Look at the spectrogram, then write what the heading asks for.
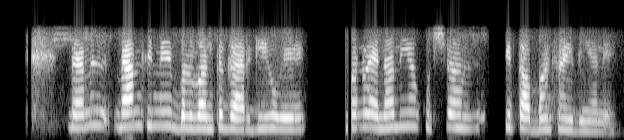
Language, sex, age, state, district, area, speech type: Punjabi, female, 18-30, Punjab, Mohali, rural, conversation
